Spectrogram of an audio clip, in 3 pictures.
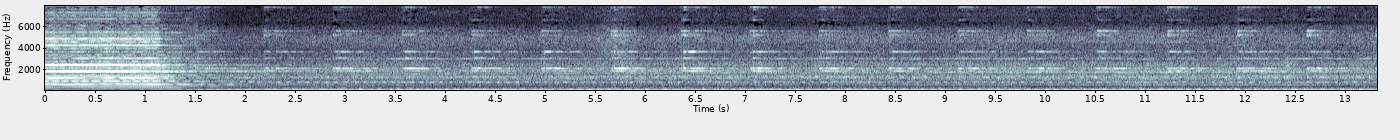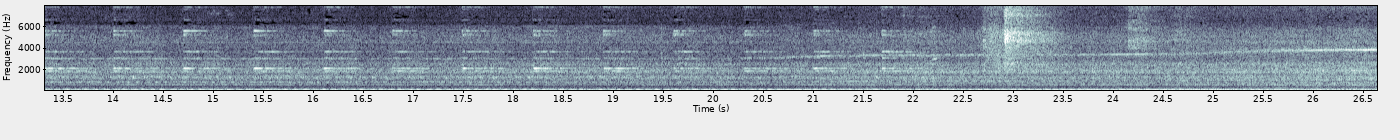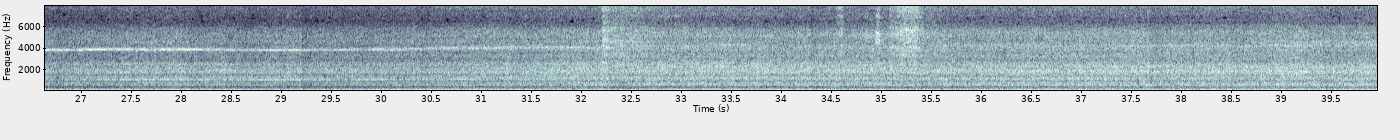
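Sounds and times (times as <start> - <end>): diesel locomotive engine rumble: 0.0 - 39.9
rising train whine: 0.0 - 39.9
crossing bell dinging: 1.0 - 22.4.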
